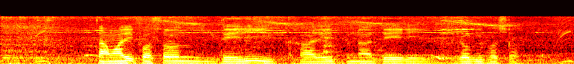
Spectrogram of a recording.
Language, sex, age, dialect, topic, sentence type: Bengali, male, 18-24, Northern/Varendri, agriculture, question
